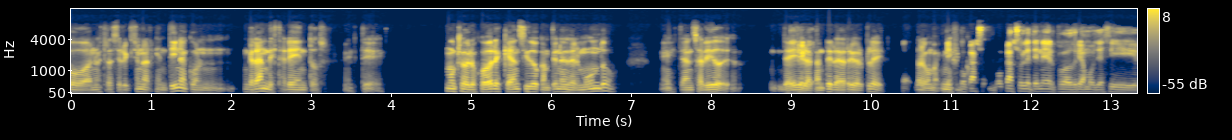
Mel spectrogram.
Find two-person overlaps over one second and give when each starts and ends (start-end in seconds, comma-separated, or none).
none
